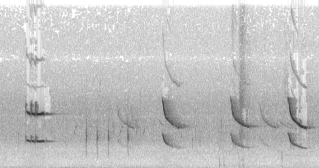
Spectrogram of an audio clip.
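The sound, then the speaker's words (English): A swamp sparrow sings in four short bursts of bright, high, down-slurred notes, clear over a faint low background hum, with no talking. “There's a nice loud swamp sparrow.”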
